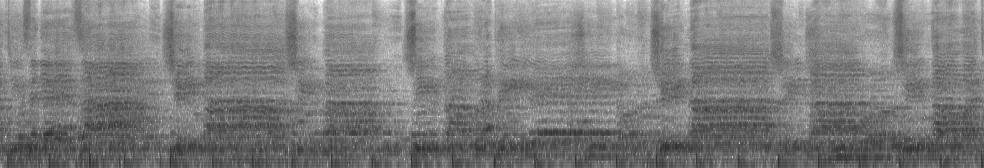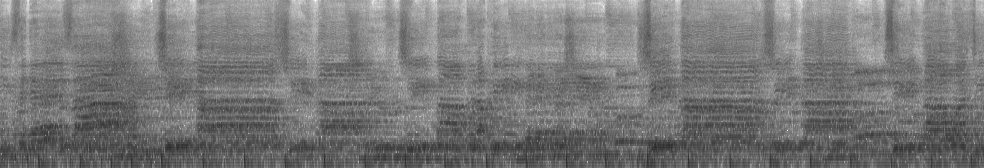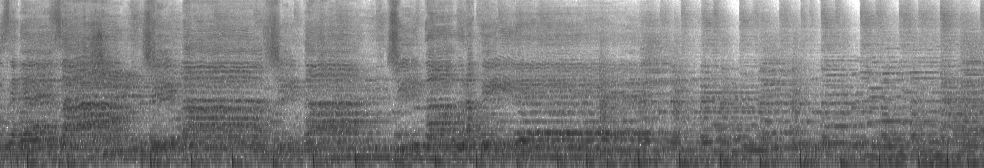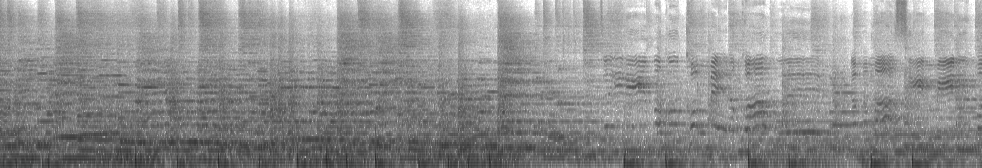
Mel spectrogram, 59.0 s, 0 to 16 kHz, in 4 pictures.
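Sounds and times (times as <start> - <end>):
steady beat: 0.0 - 53.1
gospel choir singing: 0.0 - 55.0.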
